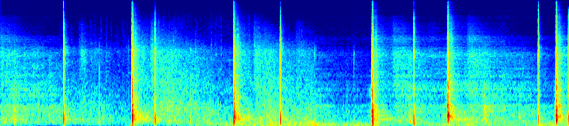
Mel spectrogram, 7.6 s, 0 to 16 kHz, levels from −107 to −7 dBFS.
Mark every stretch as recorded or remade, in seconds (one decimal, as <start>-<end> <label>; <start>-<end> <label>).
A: 0.0-0.8 remade; 0.8-4.2 recorded; 4.2-7.6 remade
